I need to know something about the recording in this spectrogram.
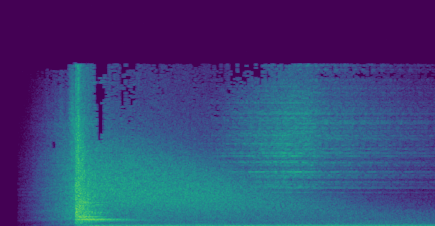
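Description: Logo-intro sound effect: a rising whoosh into one sharp, ringing metallic hit less than a second in, followed by a loud, low rumbling tail that carries on.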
